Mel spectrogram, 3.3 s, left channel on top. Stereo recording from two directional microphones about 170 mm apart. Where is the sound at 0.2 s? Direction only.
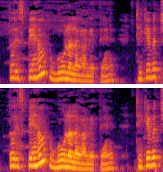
35° right (ahead or behind).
